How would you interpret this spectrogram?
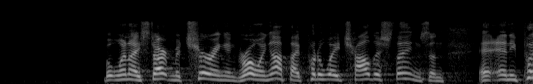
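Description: No technical faults can be heard in this speech recording. The speech comes through a Bluetooth mSBC headset link, with nothing above 7.7 kHz and a light trace of the codec's usual coding texture.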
